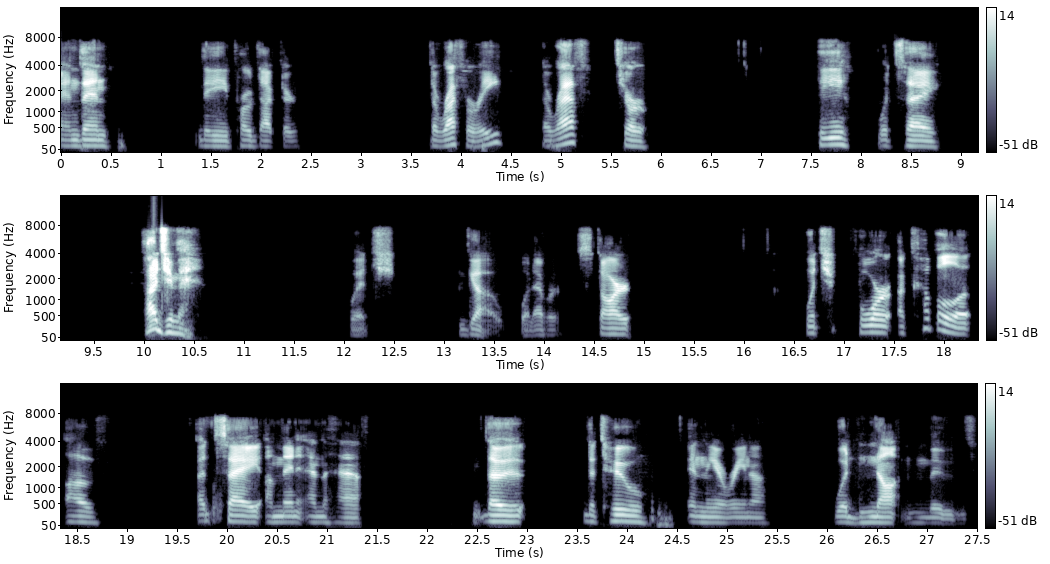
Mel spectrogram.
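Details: Stuttering in a male narrator who says he stutters a lot, repeats things and sometimes goes quiet; he also reports being congested.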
